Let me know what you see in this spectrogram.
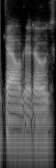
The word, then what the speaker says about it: Gal Gadot: Gal Gadot's character. I'm never sure if I'm pronouncing her name right, but yeah, Gal Gadot.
